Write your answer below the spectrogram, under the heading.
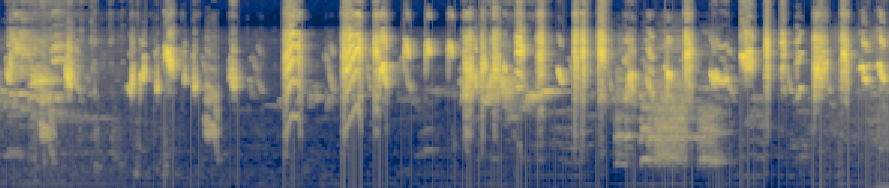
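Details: Long-tailed Shrike singing a full lure song meant to prompt other shrikes to sing. It is a fast, varied, high-pitched chatter of chirps, sharp whistles and short rasping phrases delivered almost without pause.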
